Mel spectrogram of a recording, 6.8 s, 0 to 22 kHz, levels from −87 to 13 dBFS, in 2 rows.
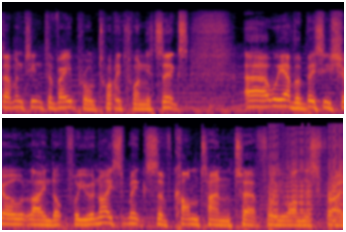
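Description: From 1.07 to 1.69 s there's repeated packet loss: five short gaps, the longest 39 ms, each patched by stretching the last sound, so it turns choppy and robotic. Then from 5.99 s to the end comes buffer tearing. Writer and reader have crossed, splicing a small, few-milliseconds-old slice into each buffer, giving a 375 Hz buzz that fits a 128-sample buffer.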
